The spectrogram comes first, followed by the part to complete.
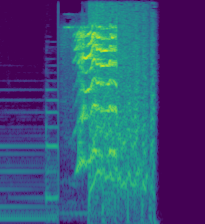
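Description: Light keyboard music stops about half a second in and a horse whinny follows: one loud, high, wavering neigh lasting about a second, then an abrupt cut.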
